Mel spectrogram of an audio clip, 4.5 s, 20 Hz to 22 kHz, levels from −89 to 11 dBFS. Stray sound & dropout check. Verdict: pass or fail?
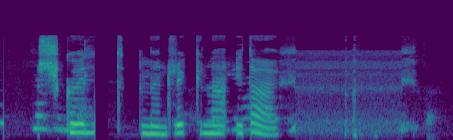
fail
